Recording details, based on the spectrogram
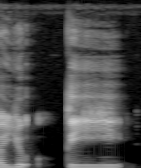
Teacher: اور حمزہ پہ ساکن ہے تو حمزہ ساکنہ کے پڑھنے میں ہمارا جھٹکا ہوگا اس لیے ہم نے اس کو پڑھا یو تی.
